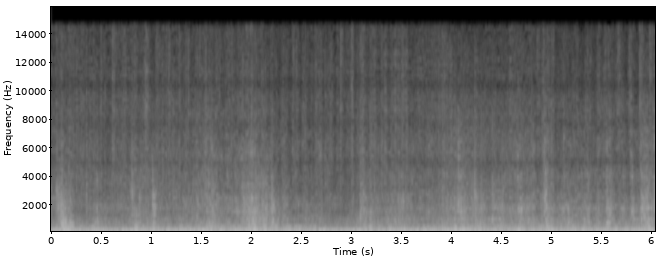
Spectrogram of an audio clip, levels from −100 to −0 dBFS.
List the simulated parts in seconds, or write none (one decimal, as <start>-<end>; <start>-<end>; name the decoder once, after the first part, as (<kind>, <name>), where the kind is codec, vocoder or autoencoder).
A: 0.0-1.3 (codec, SNAC); 2.6-4.8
